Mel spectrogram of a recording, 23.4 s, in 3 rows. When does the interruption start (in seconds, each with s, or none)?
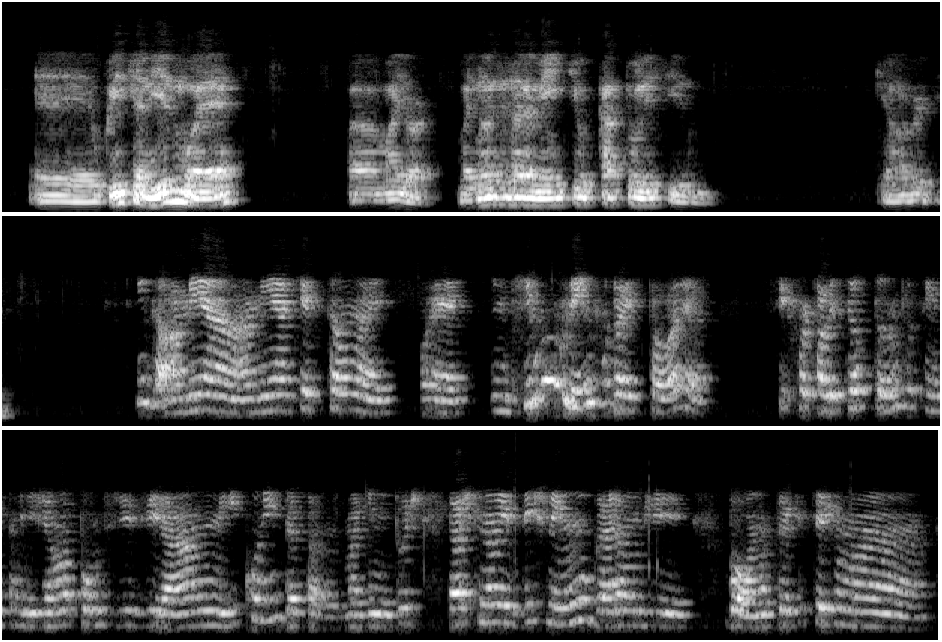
none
